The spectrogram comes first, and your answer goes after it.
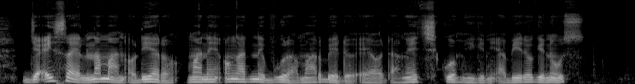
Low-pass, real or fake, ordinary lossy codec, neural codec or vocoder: none; real; none; none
